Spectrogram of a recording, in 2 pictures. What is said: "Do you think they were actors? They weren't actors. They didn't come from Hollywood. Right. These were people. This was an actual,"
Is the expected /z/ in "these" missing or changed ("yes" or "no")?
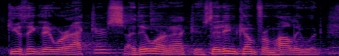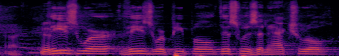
no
